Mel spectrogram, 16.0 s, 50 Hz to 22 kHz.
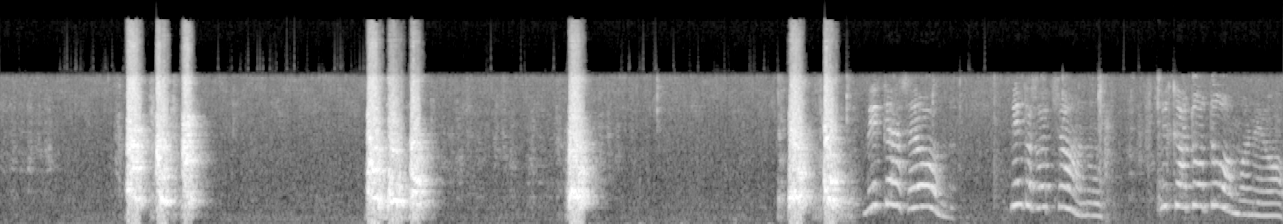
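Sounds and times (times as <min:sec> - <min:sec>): dog barking: 0:01.6 - 0:02.7, 0:04.6 - 0:05.5, 0:07.0 - 0:07.6, 0:09.8 - 0:10.8.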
